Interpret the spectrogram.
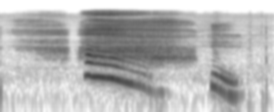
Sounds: Sigh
